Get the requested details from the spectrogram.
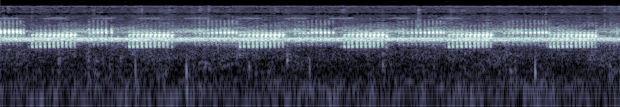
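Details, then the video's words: Brief stretch of a loud frog chorus near a house when the rains first come: bold rasping croaks about twice a second, overlapping, over a persistent shrill background tone. "เสียง กบ เขียด ร้อง อยู่แคมบ้าน"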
